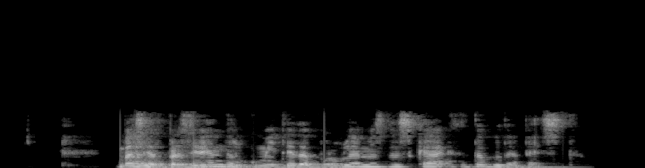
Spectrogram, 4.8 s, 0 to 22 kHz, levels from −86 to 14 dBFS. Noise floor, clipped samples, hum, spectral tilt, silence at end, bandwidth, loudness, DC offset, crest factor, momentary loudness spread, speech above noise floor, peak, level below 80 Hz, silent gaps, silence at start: -50 dBFS; under 0.1%; none; -5 dB/octave; 0.6 s; 7.6 kHz; -18 LUFS; under 0.1%; 18 dB; 10 LU; 32 dB; -2 dBFS; -58 dBFS; none; 0.5 s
